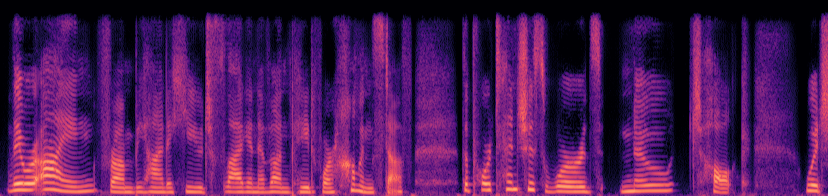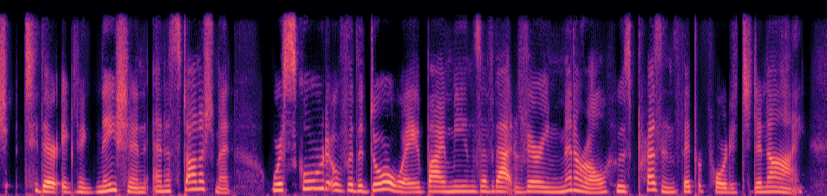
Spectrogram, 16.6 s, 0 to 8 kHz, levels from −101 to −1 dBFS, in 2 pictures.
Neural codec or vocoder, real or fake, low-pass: codec, 16 kHz, 2 kbps, X-Codec, HuBERT features, trained on general audio; fake; 7.2 kHz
